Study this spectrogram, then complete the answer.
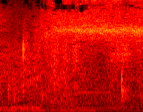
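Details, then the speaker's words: Free high-pressure pump/pressure washer: steady high-pitched hiss of air leaking at a threaded hose fitting, possibly loose or faulty, or from something inside. It is to be fixed with thread tape. "i don't know if you can hear that it's hissing needs to sleek in air somewhere either this is bad or something inside"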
